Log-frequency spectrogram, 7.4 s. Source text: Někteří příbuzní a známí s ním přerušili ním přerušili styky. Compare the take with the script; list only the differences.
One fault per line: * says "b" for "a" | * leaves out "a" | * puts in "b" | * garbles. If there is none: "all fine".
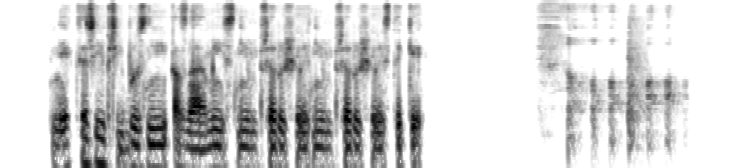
all fine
